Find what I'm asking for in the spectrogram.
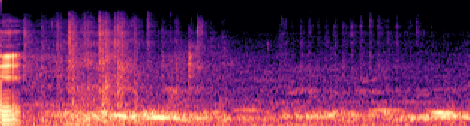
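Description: An Imam Deen breed pigeon coos in low, throaty murmurs while someone talks over it nearby.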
